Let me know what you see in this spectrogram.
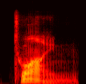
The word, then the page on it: twine: British English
